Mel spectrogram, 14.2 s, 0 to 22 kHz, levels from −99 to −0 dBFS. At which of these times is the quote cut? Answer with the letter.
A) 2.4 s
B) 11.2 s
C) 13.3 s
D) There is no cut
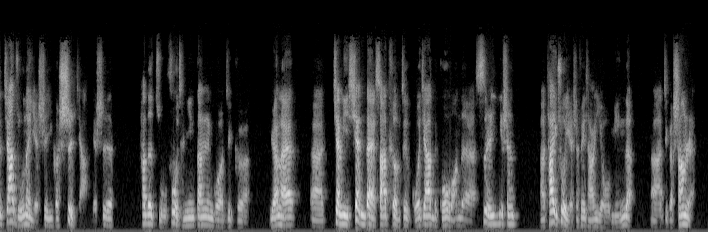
B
